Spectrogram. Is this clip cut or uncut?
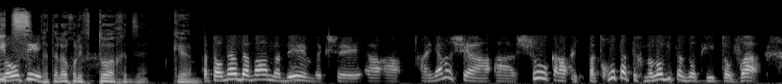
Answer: uncut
